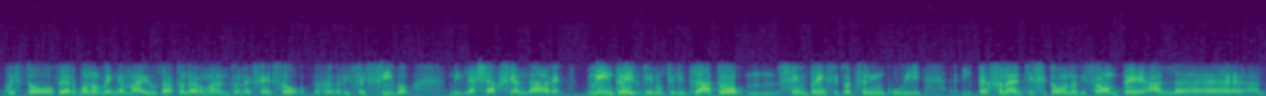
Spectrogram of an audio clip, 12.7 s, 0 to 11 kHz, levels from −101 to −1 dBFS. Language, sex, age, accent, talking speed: Italian, male, 40-59, native, 140 wpm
